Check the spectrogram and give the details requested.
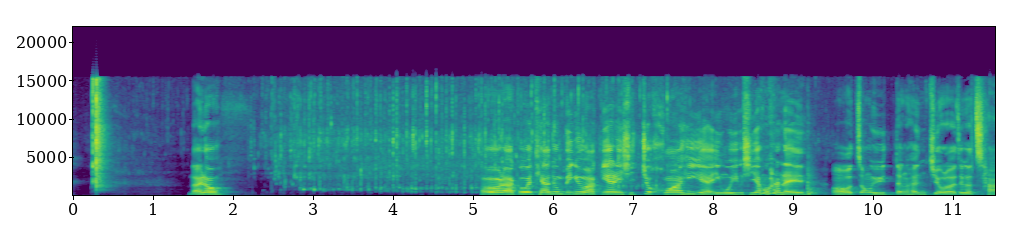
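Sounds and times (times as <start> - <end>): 
speech: 1.4 - 2.0, 5.1 - 11.5
sparkling water fizzing: 2.2 - 8.5.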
